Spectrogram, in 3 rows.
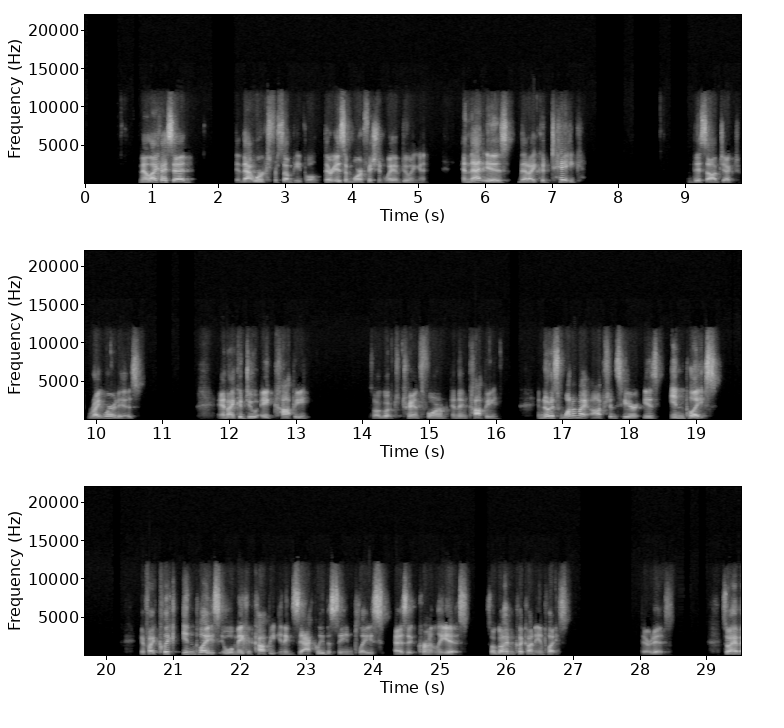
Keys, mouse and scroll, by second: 0.5 scroll, 0.7 right click, 1.9 click, 2.6-2.9 scroll up 8, 3.6 shift+click, 4.2-5.1 typing, 5.9 scroll, 7.0 right click, 7.4-8.0 scroll, 8.8 right click, 10.4 click, 14.8 click, 16.1 click, 16.3-16.6 scroll down 1, 27.2-29.5 drag.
